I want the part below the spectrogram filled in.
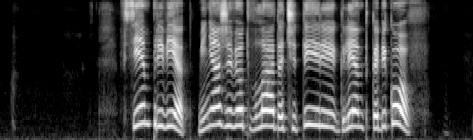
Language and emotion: Russian, positive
